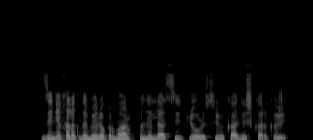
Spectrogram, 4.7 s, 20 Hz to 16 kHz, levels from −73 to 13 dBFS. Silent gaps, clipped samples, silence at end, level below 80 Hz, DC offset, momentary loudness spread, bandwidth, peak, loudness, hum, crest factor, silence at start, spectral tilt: 2.03-2.08 s; under 0.1%; 0.4 s; -88 dBFS; under 0.1%; 9 LU; 9 kHz; -18 dBFS; -35 LUFS; none; 18 dB; 0.6 s; -4 dB/octave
